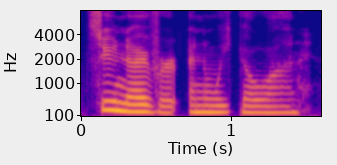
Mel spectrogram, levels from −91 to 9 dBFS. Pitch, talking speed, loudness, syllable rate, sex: 195 Hz, 225 wpm, -17 LUFS, 5.3 syllables/s, female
